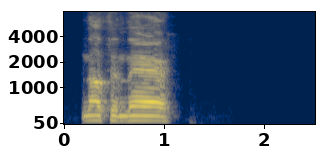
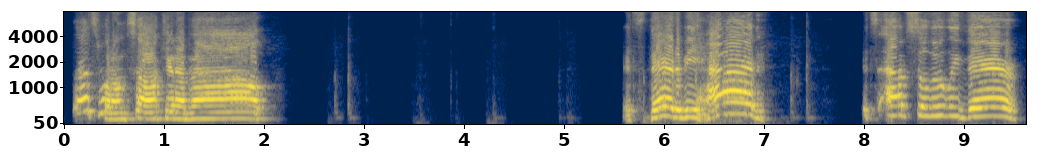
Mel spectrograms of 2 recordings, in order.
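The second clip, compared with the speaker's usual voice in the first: high, loud goal commentary; excited play-by-play; 8 semitones higher, 5 dB louder than usual. Real, not acted. Fan replays goal as commentary.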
